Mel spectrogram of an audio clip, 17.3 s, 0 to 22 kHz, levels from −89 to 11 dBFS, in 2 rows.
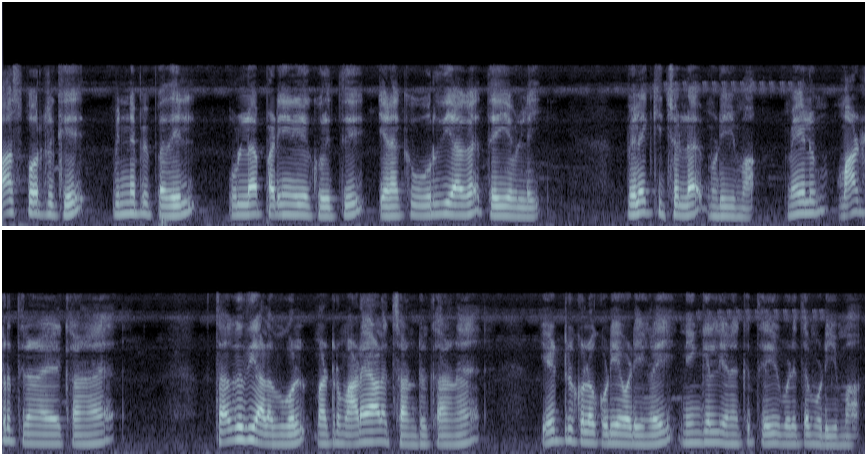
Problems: none marked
